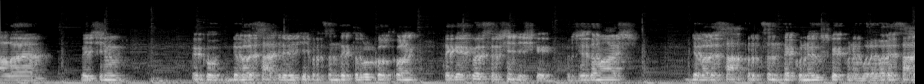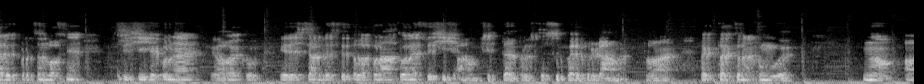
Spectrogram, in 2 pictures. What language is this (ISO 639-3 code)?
ces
